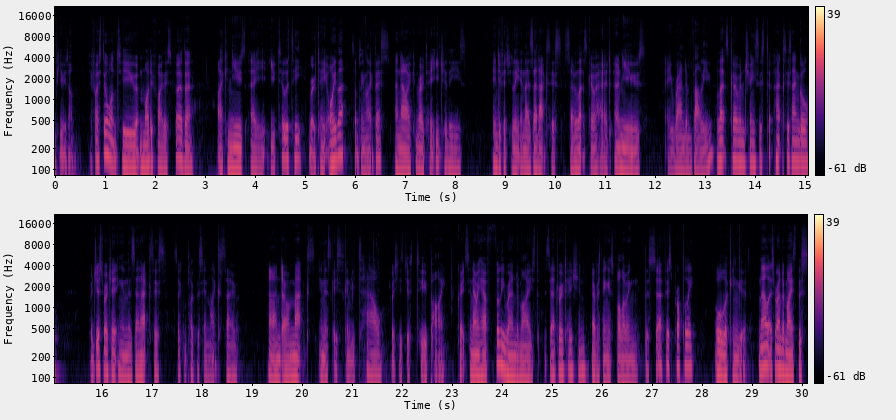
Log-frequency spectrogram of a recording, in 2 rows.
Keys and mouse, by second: 1.4 click, 2.4 middle click, 3.0 shift+a, 6.8 click, 7.7 click, 8.1-9.7 drag, 9.7-10.1 middle drag, 10.1 shift+a, 13.8 click, 15.4-16.7 drag, 17.4 click, 19.7-23.3 drag, 24.2 click, 24.5 click, 25.7 click, 27.1 middle click, 29.8 middle click.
